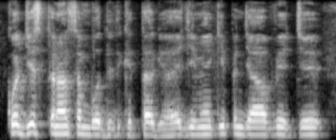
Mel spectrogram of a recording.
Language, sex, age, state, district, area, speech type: Punjabi, male, 18-30, Punjab, Amritsar, urban, spontaneous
